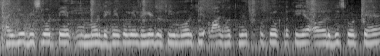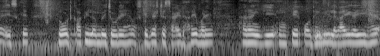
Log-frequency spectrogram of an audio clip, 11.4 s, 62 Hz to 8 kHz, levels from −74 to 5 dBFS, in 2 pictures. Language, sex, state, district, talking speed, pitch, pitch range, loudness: Hindi, male, Bihar, Araria, 220 wpm, 200 Hz, 195-205 Hz, -21 LUFS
